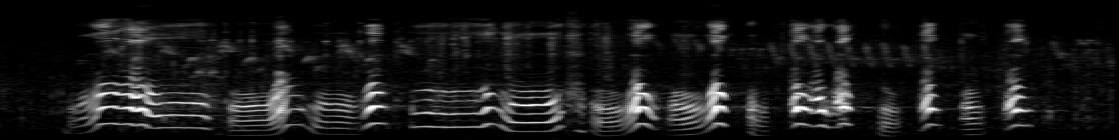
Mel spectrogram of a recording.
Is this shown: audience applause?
no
